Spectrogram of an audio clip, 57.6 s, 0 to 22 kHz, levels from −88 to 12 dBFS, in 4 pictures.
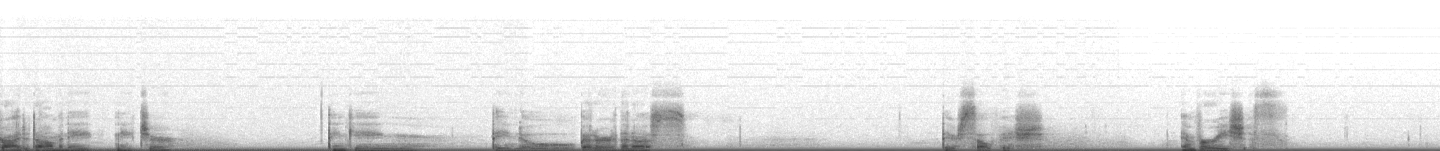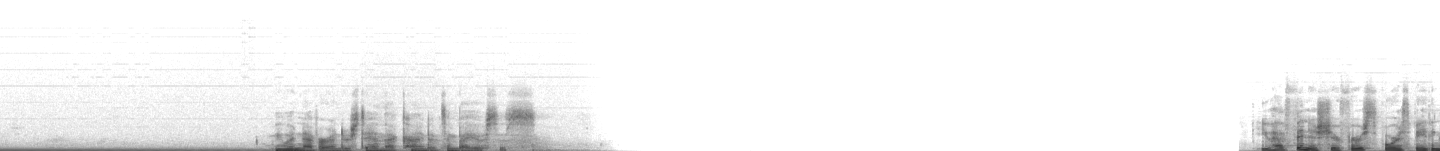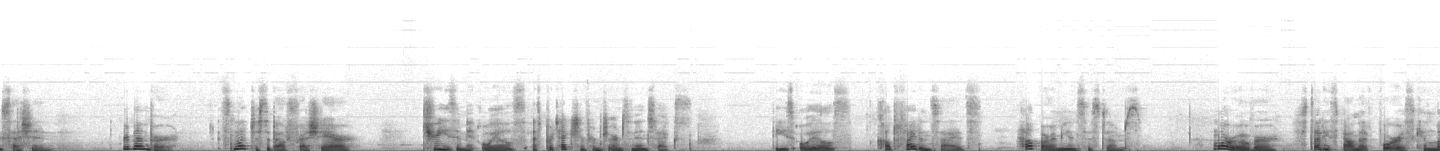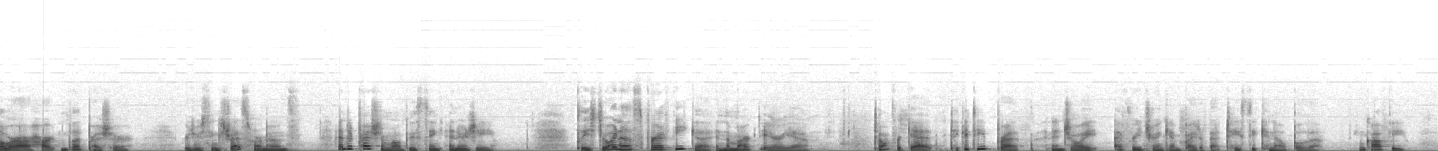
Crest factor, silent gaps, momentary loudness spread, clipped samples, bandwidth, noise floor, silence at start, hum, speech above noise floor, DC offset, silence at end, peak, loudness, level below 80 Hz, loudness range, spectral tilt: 18 dB; 21.18-26.79 s; 16 LU; under 0.1%; 8.8 kHz; -88 dBFS; 0 s; none; 72 dB; under 0.1%; 0 s; 0 dBFS; -18 LUFS; -38 dBFS; 9 LU; -7.5 dB/octave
